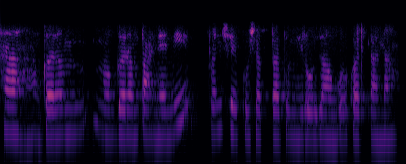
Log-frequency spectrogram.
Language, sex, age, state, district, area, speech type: Marathi, female, 18-30, Maharashtra, Ratnagiri, rural, conversation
